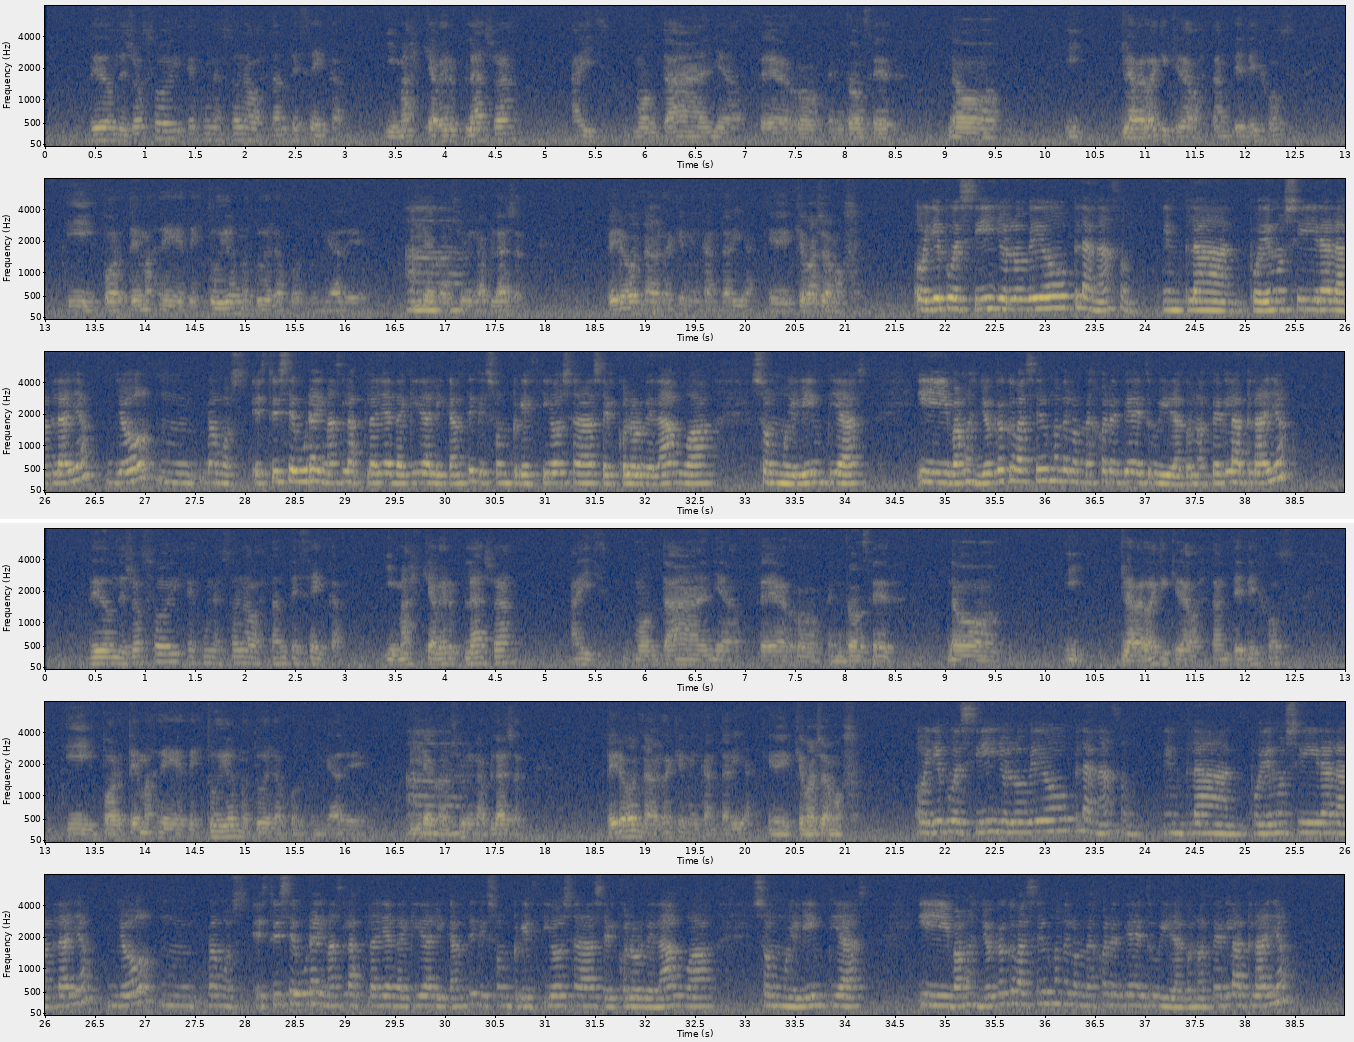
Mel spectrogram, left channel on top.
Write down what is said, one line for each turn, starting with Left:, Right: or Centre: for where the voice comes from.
Right: de donde yo soy es una zona bastante seca y más que haber playa, hay montañas, cerros, entonces no, y la verdad que queda bastante lejos y por temas de, de estudio no tuve la oportunidad de, de
Left: Ah,
Right: ir a conocer una playa. pero
Left: ok.
Right: la verdad que me encantaría que, que vayamos.
Left: Oye, pues sí, yo lo veo planazo. En plan, podemos ir a la playa. Yo, mm, vamos, estoy segura y más las playas de aquí de Alicante que son preciosas, el color del agua, son muy limpias. Y vamos, yo creo que va a ser uno de los mejores días de tu vida, conocer la playa.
